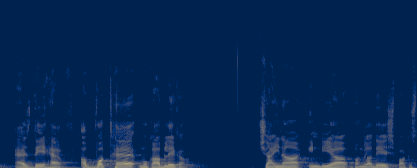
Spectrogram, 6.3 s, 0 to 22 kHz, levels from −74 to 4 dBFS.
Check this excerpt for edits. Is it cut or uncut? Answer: cut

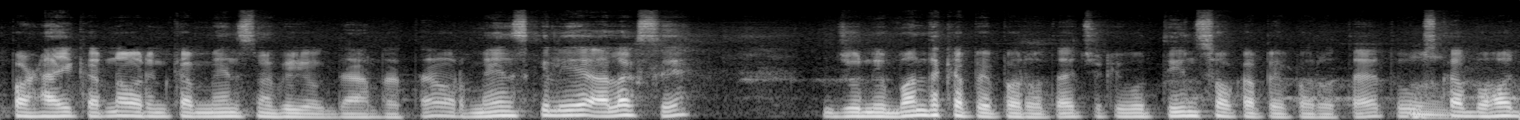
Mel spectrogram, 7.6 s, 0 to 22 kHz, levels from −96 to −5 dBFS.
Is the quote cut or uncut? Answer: uncut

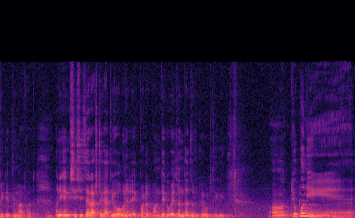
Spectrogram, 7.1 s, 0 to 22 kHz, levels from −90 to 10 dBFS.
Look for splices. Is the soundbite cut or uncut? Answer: uncut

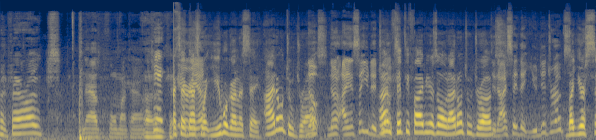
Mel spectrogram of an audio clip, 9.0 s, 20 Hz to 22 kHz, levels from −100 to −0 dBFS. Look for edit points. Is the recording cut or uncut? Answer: cut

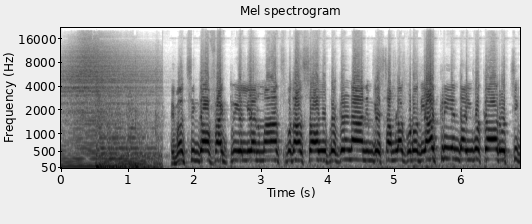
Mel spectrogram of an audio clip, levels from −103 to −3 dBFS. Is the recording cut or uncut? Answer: uncut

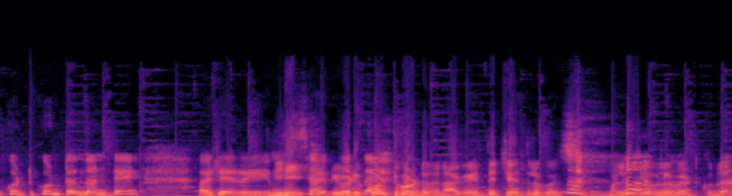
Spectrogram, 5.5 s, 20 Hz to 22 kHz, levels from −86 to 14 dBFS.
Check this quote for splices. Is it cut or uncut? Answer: uncut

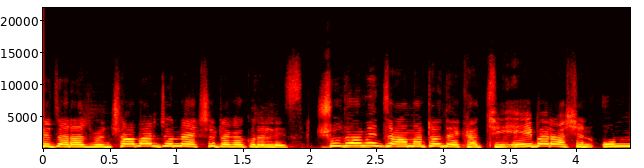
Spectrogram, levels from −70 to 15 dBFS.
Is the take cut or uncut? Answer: cut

